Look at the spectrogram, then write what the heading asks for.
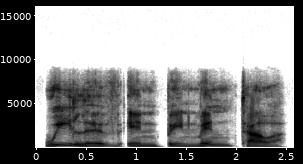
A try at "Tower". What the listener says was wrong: Rồi, nó là tower, chứ không phải là town nha. Tower, tower mà chữ người ta đọc nhẹ là một xíu, có thể mình sẽ khó nghe, nó là tower.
